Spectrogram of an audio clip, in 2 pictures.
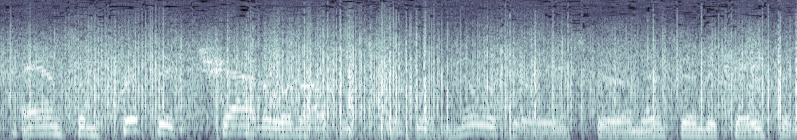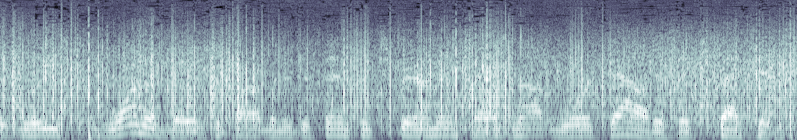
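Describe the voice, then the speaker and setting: A man delivering a scripted live radio news report as a correspondent. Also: mid-range voice. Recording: very noisy archival radio news recording.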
